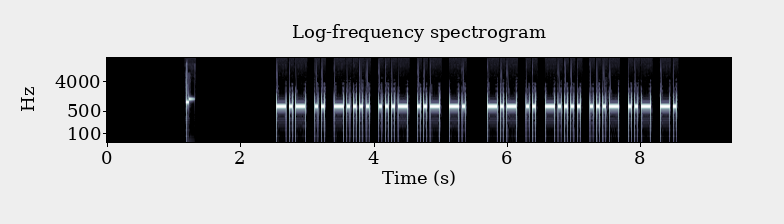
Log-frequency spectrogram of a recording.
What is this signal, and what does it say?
Morse code, heard as a keyed tone, about 25 wpm, 700 Hz. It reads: KI6VUN KI6VUN
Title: USA Call Signs Repeated 2x 25wpm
